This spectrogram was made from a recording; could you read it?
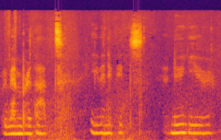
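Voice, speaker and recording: A woman giving a whispered ASMR pep talk, hushed and breathy, gently reassuring with soft pauses. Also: on the high side, monotone, a little hiss or hum. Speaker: ASMR host.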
